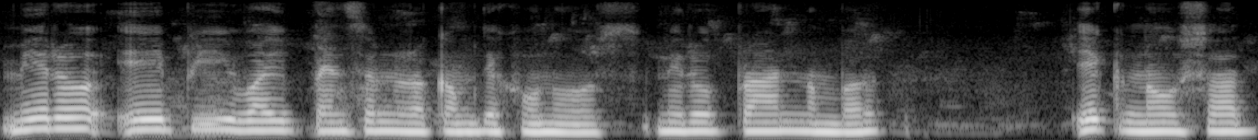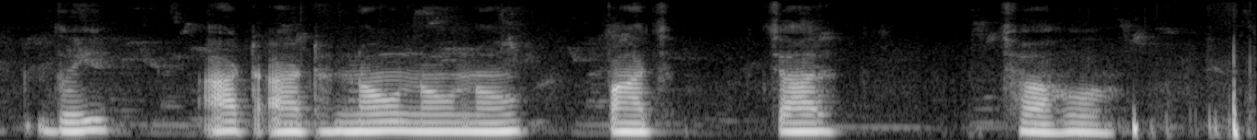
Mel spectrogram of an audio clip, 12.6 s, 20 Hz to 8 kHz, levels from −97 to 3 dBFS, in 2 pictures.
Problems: none marked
